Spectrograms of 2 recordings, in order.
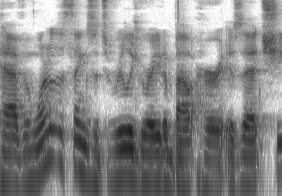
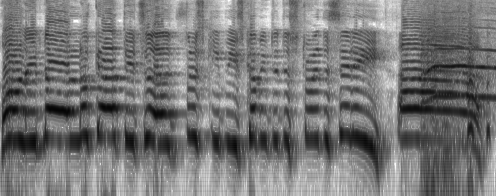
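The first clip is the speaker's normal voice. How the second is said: shrill, very loud, high, put-on Italian accent yell; 11 dB louder than usual. On a kaiju giveaway show, a host raises a mock monster alarm in a put-on italian accent. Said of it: "I don't know why I did that with an Italian accent".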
